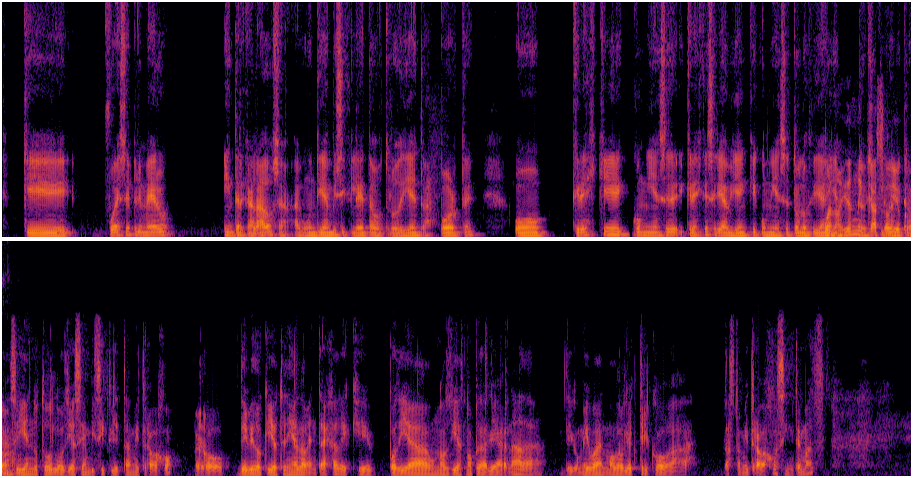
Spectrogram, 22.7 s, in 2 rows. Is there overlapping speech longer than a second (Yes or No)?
Yes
